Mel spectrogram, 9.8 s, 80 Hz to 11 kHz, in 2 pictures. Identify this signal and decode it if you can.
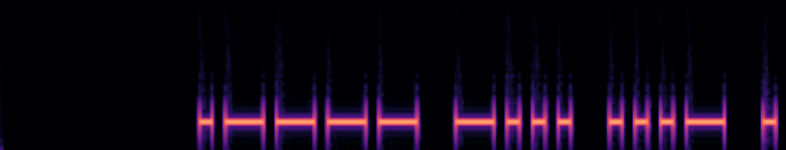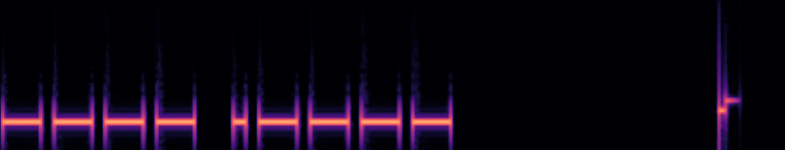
Morse code, heard as a keyed tone, about 15 wpm, 700 Hz. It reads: 1BV11
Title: Code Groups - 5 Letter:Numbers - 15wpm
